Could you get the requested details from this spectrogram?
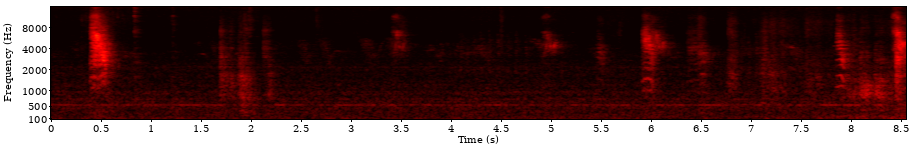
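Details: A Eurasian tree sparrow gives a few short, harsh chirps spaced several seconds apart, with a faint steady hum behind.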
